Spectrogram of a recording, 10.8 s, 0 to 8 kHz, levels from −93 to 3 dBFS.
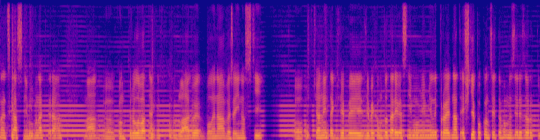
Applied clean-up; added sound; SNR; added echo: neural mask model RNNoise.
